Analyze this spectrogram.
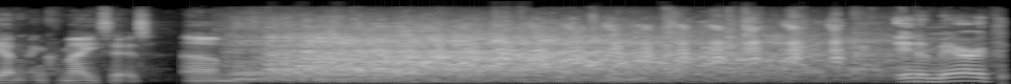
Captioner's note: laughter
